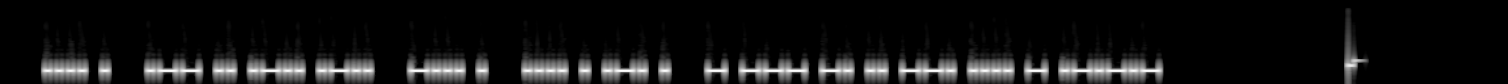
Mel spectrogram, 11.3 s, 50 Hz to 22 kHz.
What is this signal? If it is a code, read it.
Morse code, heard as a keyed tone, about 28 wpm, 700 Hz. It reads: HE WILL BE HERE TONIGHT.
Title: Sentences from Top 1000 Words - Review Part 3 - 28wpm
